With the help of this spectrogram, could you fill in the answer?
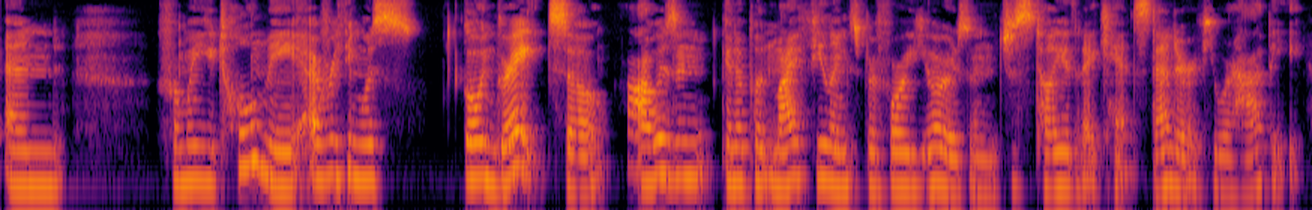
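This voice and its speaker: A woman's voice: mid-range voice, darkish tone, close to an everyday voice. A woman voice acting a caring, indignant best friend in an intimate ASMR roleplay, speaking casually and bluntly. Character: protective, indignant female best friend comforting someone. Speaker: voice actress.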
